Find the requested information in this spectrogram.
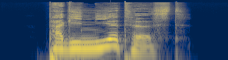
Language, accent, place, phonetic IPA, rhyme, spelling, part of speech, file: German, Germany, Berlin, [paɡiˈniːɐ̯təst], -iːɐ̯təst, paginiertest, verb, De-paginiertest.ogg
- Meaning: inflection of paginieren: 1. second-person singular preterite 2. second-person singular subjunctive II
